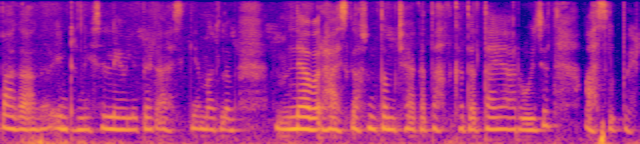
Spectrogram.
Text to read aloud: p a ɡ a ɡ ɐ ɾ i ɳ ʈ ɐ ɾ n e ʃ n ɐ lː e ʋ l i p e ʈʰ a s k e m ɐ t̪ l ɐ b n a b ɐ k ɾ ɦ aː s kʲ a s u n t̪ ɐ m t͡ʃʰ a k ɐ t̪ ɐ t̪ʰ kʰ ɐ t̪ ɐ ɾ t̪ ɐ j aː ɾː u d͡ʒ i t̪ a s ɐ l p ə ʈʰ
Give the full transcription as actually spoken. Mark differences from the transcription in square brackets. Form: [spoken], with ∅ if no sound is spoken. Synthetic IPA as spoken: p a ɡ a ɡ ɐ ɾ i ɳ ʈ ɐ ɾ n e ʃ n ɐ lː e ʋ l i p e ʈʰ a s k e m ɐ t̪ l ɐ b n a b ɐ [∅] ɾ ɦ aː s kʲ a s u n t̪ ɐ m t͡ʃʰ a k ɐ t̪ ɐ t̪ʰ kʰ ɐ t̪ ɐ ɾ t̪ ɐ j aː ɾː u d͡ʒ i t̪ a s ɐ l p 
